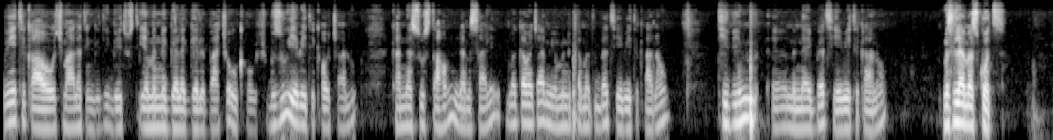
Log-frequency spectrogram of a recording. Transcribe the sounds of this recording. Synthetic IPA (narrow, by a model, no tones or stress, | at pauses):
jβe̞t̪ɨkʼawo̞t͡ʃːmalət̪ɨŋɡɨd̪ihbe̞t̪ʰwʊst̪ʼjɛmːɨnːɨɡələɡːəlɨbːat͡ʃːɛwɨkʼəwot͡ʃːbɨzujɛβe̞t̪ɨkʼawo̞t͡ʃːalːu | kʰəɨnːəsuwʊst̪ʼahunləmɨsale̞məkʼːəmət͡ʃʼamjɛmːɨnːɨkʼːəmːət̪ʼɨbːət̪jɛβe̞t̪ɨkʼanəw | t̪ʰivim | mːɨnːajbːət̪jɛβe̞t̪ɨkʼanəw | mɨsləməskʰo̞t̪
